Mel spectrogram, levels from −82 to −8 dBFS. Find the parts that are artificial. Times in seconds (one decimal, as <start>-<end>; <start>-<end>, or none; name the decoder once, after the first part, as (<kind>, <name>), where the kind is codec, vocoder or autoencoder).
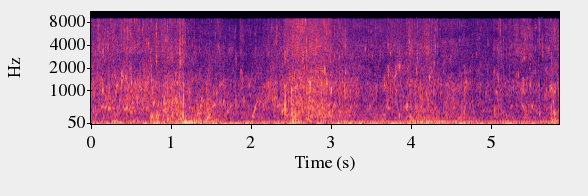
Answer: none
